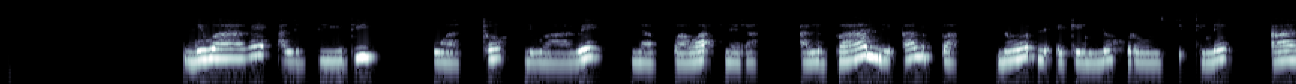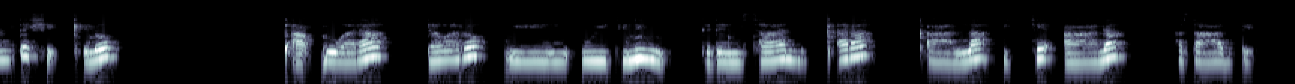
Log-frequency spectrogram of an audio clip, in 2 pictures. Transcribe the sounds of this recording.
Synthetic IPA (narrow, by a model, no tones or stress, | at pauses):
nɪwaːwɛɐlbiːd̪ɪ | ʊwɐt̪ːɔnɪwaːwɛ | nɐbːɐwɐʔnɛɾɐ | ɐlbaːnːɪɐlbɐ | noːʔnɛɛɡɛnːɔhɔɾoːnsɪt̪ːɪnɛ | aːnt̪ːɛʃɪkʼːɪnɔ | t̪ʼɐ̰mːʊwɐɾɐ | d̪̥ɐwɐɾɔ | wiːt̪ɪnɪhʊ | ɡ̪̥ɛd̪ɛnsaːnːɪkʼɐɾɐ | kʼaːlːɐfɪt͡ʃːɛaːnɐ | hɐsaːbːɛ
